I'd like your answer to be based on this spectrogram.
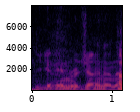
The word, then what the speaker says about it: Regina: Regina. – Regina.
